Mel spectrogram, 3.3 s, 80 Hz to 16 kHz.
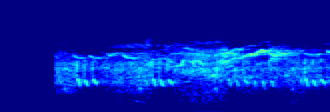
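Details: A Blue-throated barbet in Guangzhou in April 2022 gives quick groups of three short, hollow, mid-pitched notes, repeated about every three-quarters of a second, over a steady low hum and background noise.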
